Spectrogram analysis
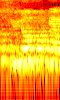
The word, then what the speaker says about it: pseudopodia: मैं वापस से बोलूं, इसको pseudopodia बोलेंगे, P इज अ साइलेंट.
